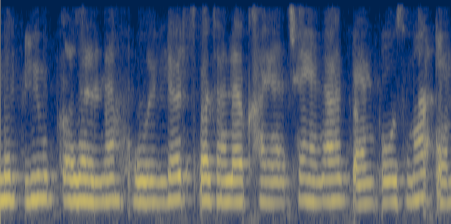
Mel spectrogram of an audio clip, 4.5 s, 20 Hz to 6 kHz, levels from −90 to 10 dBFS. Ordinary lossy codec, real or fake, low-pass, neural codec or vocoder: none; fake; 5.4 kHz; codec, 24 kHz, 1.5 kbps, HILCodec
